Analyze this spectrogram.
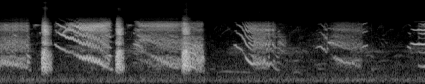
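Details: Fed by their parent, wild babbler chicks utter sharp clicks and long falling rasping squeals, followed by quieter descending calls.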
